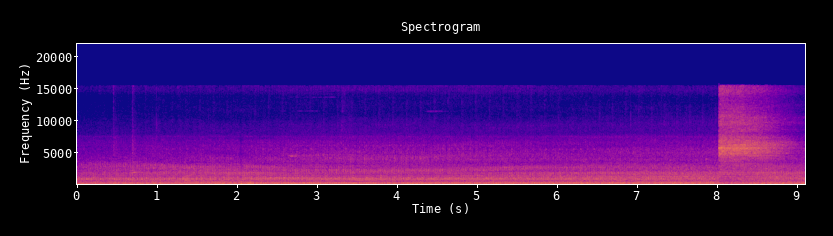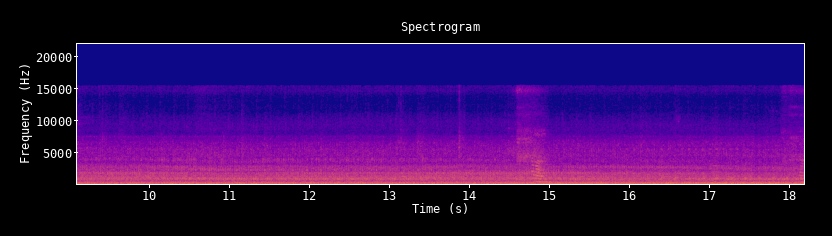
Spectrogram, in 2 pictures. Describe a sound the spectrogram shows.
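A city bus engine idles with a low steady rumble.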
